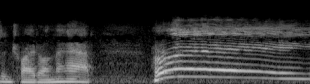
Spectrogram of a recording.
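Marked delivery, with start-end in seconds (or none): 1.5-3.1 high, long-held cheer; yelled cheer. A narrator's reading. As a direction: yell it joyfully, stretching the last vowel. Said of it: "yelled the bear".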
